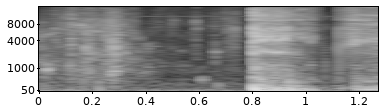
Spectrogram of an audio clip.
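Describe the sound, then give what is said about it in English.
A voice imitates a splashing noise with a short wet, hissing sputter that swells into a louder gushing burst near the end. “I'm trying to make a splashing noise. It's quite hard.”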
